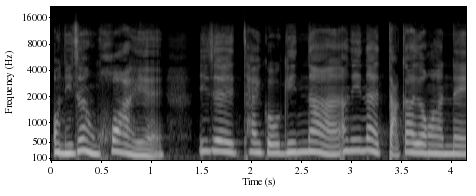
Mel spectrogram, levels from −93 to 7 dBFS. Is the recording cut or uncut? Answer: uncut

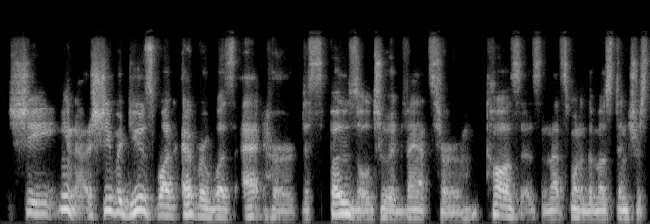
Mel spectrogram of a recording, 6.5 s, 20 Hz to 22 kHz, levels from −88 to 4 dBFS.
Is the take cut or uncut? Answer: uncut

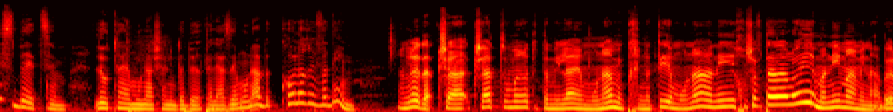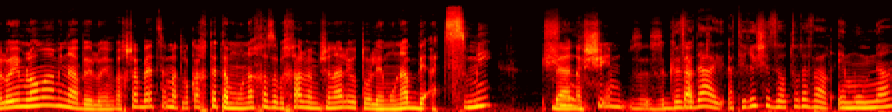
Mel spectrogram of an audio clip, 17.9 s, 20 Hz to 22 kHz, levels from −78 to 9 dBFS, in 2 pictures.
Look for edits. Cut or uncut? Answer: cut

